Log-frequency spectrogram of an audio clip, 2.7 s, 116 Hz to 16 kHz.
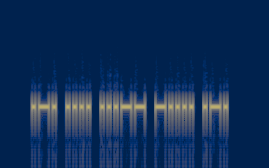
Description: Morse code, heard as a keyed tone, about 36 wpm, 700 Hz. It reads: RH36R
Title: Code Groups - 5 Letter:Numbers - 35wpm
